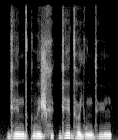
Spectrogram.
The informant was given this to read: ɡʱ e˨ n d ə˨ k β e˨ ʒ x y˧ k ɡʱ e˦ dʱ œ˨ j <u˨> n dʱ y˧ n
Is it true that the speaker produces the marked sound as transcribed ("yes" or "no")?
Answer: yes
